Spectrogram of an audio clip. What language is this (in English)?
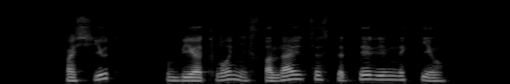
Ukrainian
